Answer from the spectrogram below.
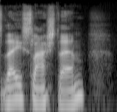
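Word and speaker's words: They/Them: They Them, pronounced they slash them,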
